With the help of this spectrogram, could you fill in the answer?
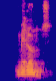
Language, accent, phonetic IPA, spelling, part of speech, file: Catalan, Valencia, [meˈlons], melons, noun, LL-Q7026 (cat)-melons.wav
- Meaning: plural of meló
